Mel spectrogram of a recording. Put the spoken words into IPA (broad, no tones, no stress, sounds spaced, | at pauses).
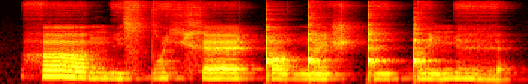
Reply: h ʌː ŋ͡m i̤ sʲ dˤ i̤ ç x ɛː ǃ ɔ ŋ͡ǃ ɛ̃ ʃ ǃ i̤ ɡ͡ǃ ɪ ɲ ɛ̤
